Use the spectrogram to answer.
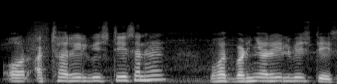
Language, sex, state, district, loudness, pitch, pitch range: Hindi, male, Madhya Pradesh, Katni, -20 LUFS, 160 Hz, 150-170 Hz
